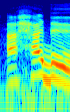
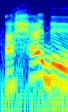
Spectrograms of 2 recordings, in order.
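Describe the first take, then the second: No difference in how they are said.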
